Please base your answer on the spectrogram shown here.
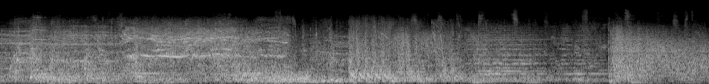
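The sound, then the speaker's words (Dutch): A Scorpion jet fighter of the Air Defense Command fires the first air-to-air nuclear rocket. It sounds as a continuous, loud, rough roar with heavy blasts and rumbling that hardly let up throughout. “Scorpion jet fighter of the Air Defense Command takes to the air with an historic mission. It carries the first air-to-air nuclear rocket ever to be fired.”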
